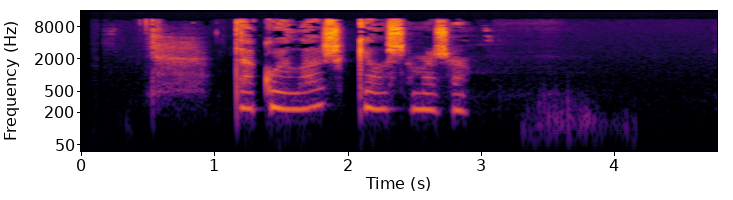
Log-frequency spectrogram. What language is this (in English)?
Mari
